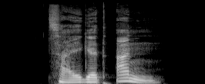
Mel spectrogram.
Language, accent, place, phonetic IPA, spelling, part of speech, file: German, Germany, Berlin, [ˌt͡saɪ̯ɡət ˈan], zeiget an, verb, De-zeiget an.ogg
- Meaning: second-person plural subjunctive I of anzeigen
